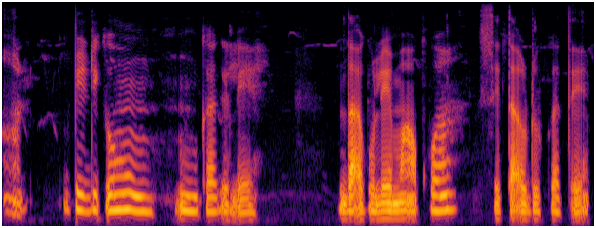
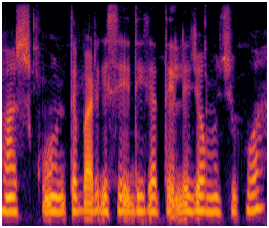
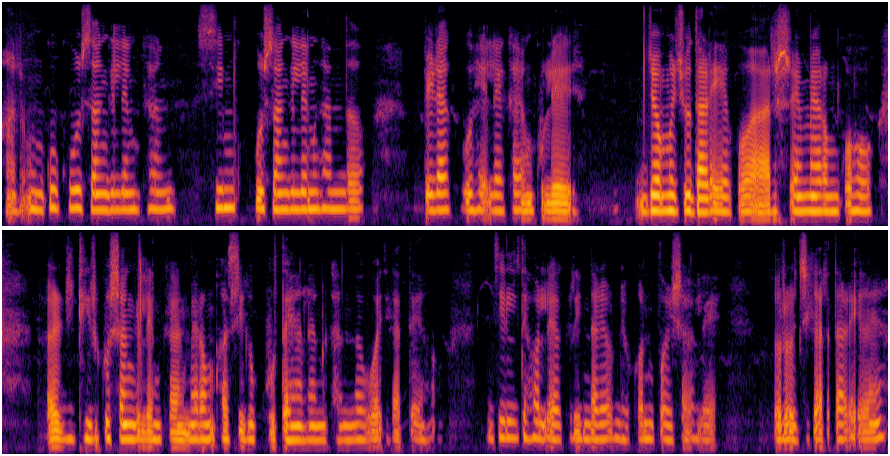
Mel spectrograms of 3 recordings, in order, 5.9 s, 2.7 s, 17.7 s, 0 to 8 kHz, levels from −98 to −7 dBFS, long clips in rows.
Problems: background sounds at intervals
